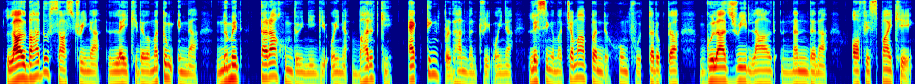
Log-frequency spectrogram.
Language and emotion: Manipuri, neutral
